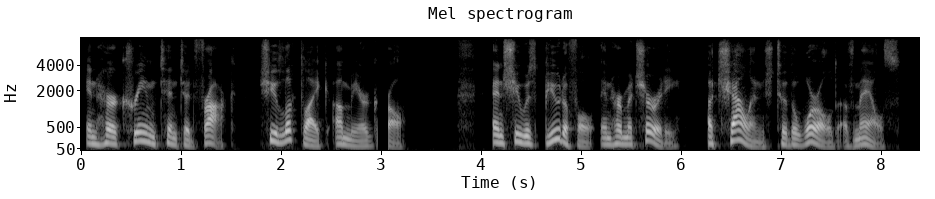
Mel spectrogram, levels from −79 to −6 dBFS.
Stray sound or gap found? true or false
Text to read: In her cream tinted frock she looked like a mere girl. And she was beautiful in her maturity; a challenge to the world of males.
true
